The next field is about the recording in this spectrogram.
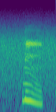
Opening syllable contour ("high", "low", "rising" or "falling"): falling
